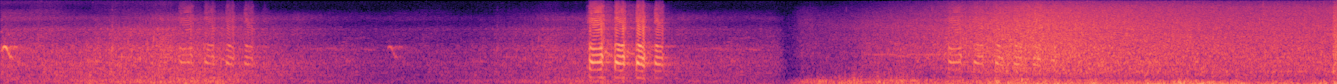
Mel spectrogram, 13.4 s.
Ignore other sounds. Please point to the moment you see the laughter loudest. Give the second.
6 s.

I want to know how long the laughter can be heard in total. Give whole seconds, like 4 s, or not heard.
3 s.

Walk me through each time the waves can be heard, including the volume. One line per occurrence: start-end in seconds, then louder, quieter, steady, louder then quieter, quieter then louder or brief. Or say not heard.
0.0-13.3 quieter then louder.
